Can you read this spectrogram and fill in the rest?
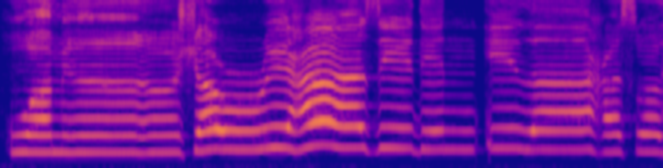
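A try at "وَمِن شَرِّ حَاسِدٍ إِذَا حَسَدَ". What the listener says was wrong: हा को अच्छे से अदा कीजिए। वमिन शर्रि हासिदिन इज़ा हसद।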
